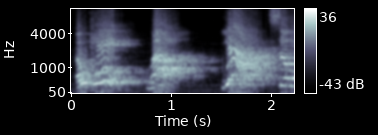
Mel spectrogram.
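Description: A person's voice, loud and exclaiming, in three short bursts in a row.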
